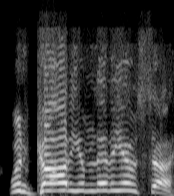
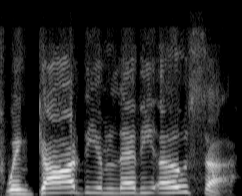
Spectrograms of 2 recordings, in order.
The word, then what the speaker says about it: Wingardium Leviosa: Wingardium Leviosa! He shouted, waving his long arms like a windmill. You're saying it wrong, Harry heard Hermione snap. It's Wingardium Leviosa. Make the gar nice and long.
